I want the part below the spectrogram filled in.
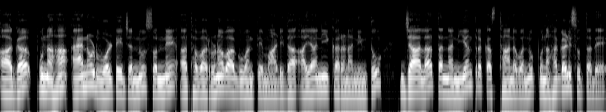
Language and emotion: Kannada, neutral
